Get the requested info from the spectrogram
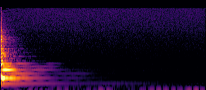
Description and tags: violin pizzicato "non vibrato"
